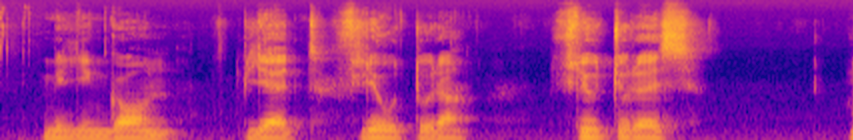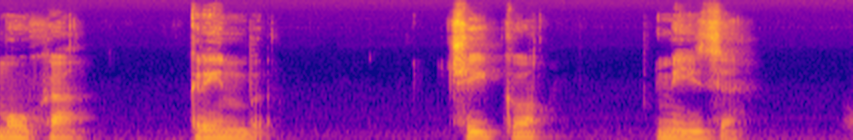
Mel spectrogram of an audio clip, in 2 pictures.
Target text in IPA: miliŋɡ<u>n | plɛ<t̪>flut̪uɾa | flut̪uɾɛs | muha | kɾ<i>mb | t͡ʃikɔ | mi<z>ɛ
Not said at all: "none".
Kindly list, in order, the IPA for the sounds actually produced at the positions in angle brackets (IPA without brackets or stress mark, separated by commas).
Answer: ɔ, t̪, i, z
